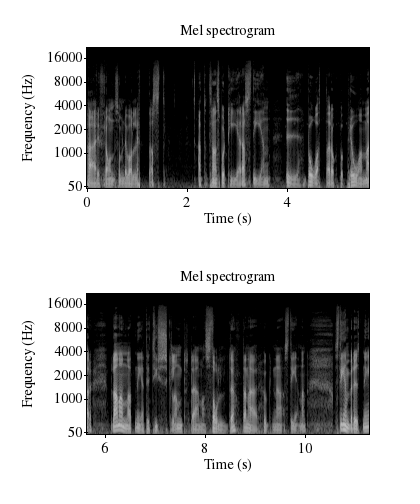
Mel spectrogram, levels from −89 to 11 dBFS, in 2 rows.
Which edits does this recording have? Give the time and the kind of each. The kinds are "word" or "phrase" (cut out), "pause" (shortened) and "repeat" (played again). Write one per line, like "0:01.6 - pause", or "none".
none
